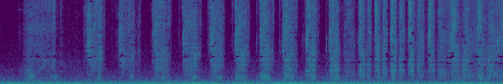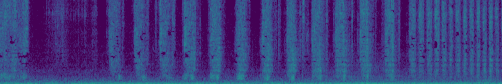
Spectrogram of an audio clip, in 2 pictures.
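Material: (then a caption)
Fabric. A small, flat rectangular fabric rug, wet and muddy and lying on a plastic sheet, is held down by hand and scrubbed back and forth with a yellow bristle brush. The result is a steady run of rapid, rasping brush strokes, each a bright broadband swish over a low, rumbling undertone. The scrubbing holds a constant, even level throughout.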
